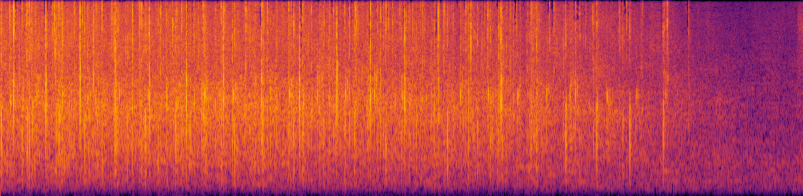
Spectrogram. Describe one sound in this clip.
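A crowd murmurs and chatters in a large echoing space.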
